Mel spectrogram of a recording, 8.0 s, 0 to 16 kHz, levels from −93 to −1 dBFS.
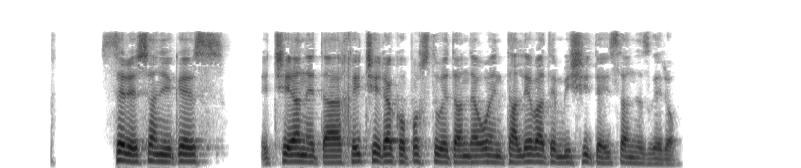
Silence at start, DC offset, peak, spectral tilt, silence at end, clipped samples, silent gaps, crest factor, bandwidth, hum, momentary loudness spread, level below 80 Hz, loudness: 1.05 s; under 0.1%; 0 dBFS; -4.5 dB/octave; 1.25 s; under 0.1%; 2.33-2.60 s; 18 dB; 8 kHz; none; 11 LU; -66 dBFS; -18 LUFS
